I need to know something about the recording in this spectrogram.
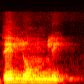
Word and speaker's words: Lumley: Mary Antoine de Lumley.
